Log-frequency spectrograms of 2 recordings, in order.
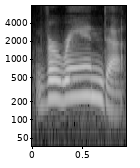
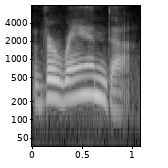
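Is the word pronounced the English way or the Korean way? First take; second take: English; English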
